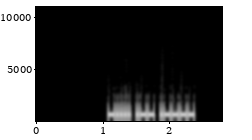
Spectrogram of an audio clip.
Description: Morse code, heard as a keyed tone, about 41 wpm, 690 Hz. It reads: 6W1
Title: Three Challenging Letter-Number Combinations 40wpm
